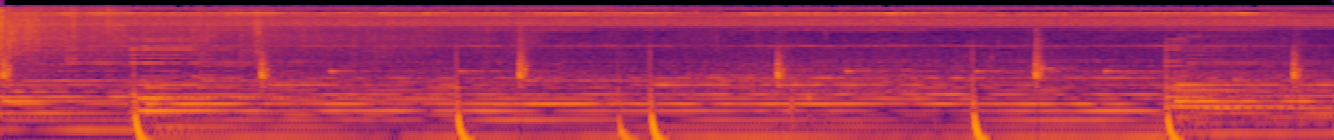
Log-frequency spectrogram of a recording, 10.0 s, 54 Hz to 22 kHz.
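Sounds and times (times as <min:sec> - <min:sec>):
steady synth drone: 0:00.0 - 0:10.0.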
